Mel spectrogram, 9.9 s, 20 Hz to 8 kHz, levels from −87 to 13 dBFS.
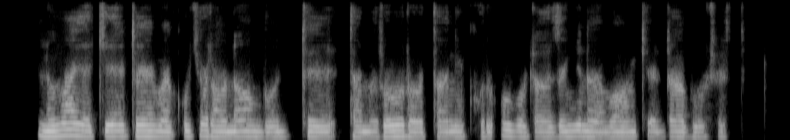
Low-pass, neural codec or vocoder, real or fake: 7.2 kHz; codec, 44.1 kHz, 2.6 kbps, DAC; fake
